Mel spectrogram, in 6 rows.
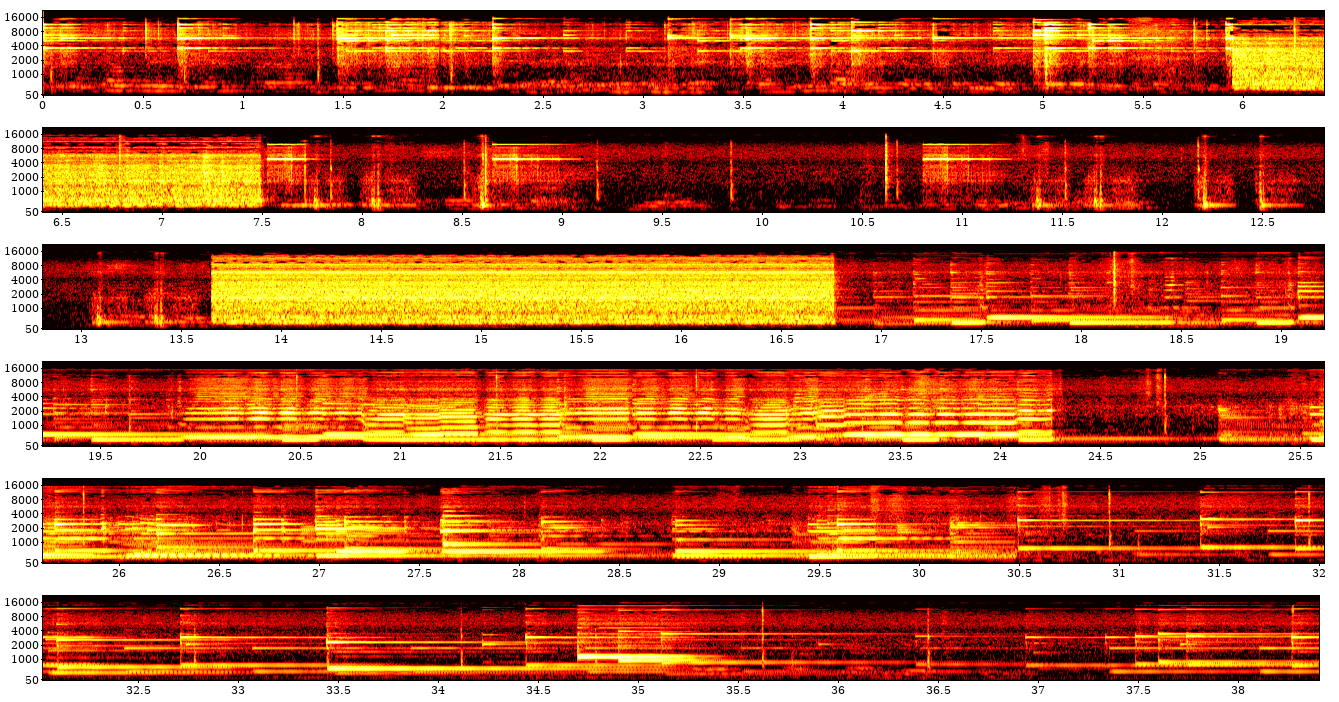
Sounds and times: Music: 0.0 - 6.0, 16.8 - 38.4.

